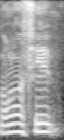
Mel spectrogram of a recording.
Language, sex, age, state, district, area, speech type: Odia, male, 60+, Odisha, Kalahandi, rural, spontaneous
